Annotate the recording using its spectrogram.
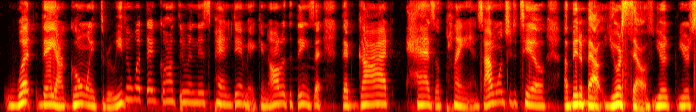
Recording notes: This is a live recording at the conference and book relaunch.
